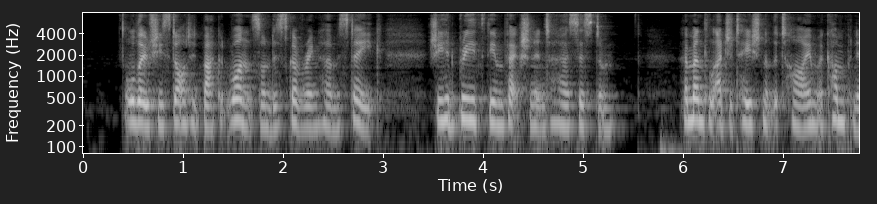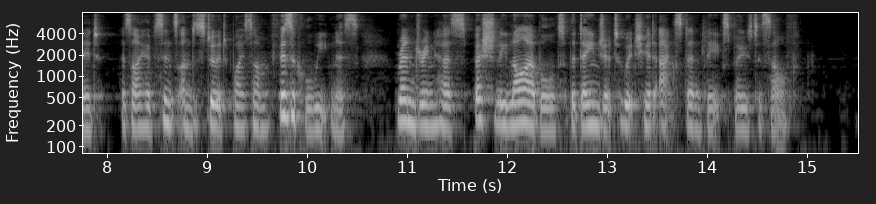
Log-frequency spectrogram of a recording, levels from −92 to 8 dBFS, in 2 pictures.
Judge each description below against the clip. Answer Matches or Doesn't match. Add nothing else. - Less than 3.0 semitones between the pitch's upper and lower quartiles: Matches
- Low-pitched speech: Doesn't match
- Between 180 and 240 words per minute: Matches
